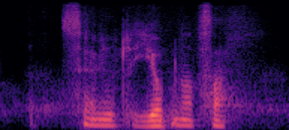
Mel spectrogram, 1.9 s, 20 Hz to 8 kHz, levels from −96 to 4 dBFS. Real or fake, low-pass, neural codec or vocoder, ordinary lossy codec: fake; 7.2 kHz; codec, 16 kHz, 0.7 kbps, FocalCodec; Opus, 32 kbps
